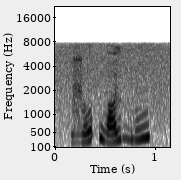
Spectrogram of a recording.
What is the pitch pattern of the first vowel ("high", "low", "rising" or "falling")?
rising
